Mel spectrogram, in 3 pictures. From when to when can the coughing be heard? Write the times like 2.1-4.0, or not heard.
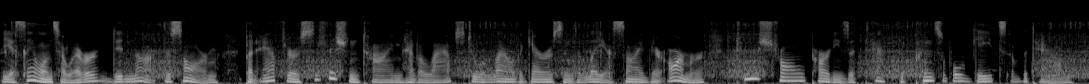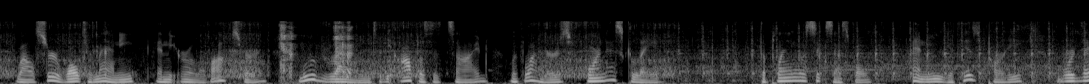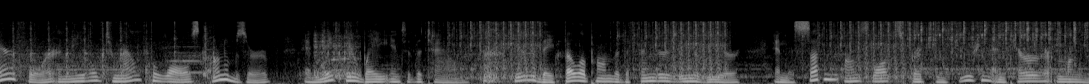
13.7-14.5, 26.6-27.4.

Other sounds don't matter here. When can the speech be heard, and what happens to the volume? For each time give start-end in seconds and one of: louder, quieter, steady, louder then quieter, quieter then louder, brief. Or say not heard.
0.0-17.6 steady
18.4-32.6 steady.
